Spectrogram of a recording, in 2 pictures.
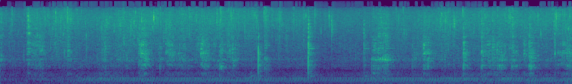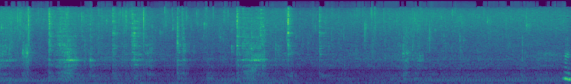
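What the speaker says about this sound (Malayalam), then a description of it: "ഇനി ഇത് ഒന്ന് ചെറുതായിട്ട് മൂക്കണം. ചെറിയ ഉള്ളി ആയതുകൊണ്ട് പെട്ടെന്ന് മൂത്ത് വരും." Split green chillies, curry leaves and small shallots fry in hot oil for a Kerala fish curry, giving a steady close sizzle with scattered crackles and stirring scrapes throughout.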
